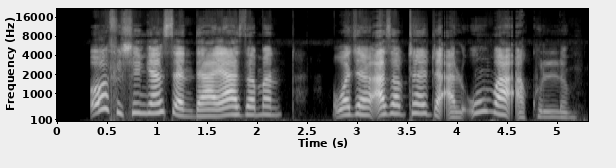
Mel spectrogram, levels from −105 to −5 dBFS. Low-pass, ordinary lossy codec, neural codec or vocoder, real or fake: none; none; none; real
